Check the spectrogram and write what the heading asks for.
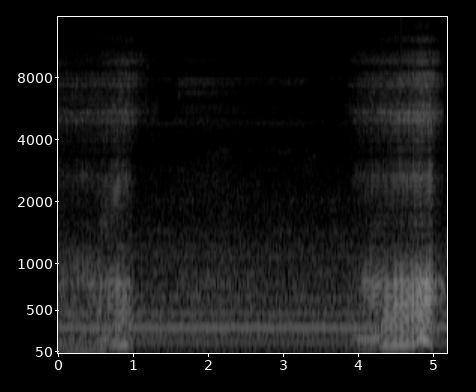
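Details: Heavy snoring from an adult mother sleeping on vacation at 5:05 am, keeping family awake: two loud, rattling inspiratory snores separated by a quiet pause, steady background hum.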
